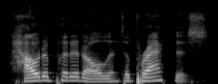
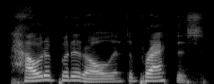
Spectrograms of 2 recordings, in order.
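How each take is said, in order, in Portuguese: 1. As palavras se juntam, com sons de t parecidos com r. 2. As palavras se juntam, com sons de t parecidos com r.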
